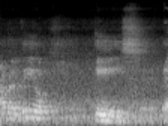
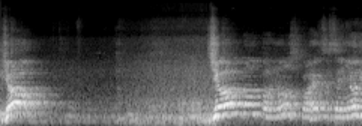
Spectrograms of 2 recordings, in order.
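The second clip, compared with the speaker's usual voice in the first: 1 panicked denial; 6 semitones higher than usual. Acted. Peter denies Jesus, voiced.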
